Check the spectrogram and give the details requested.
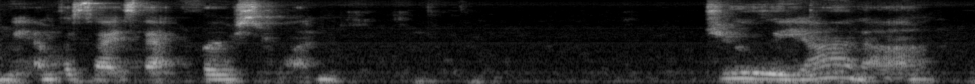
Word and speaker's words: Juliana: emphasize that first one Juliana has four did we say return to be accent should we say Juliana Juliana Juliana Juliana which one is accented if we say it correctly it's Julie and so it's that third syllables at accent so that's the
